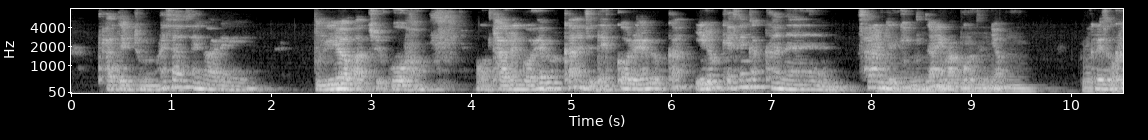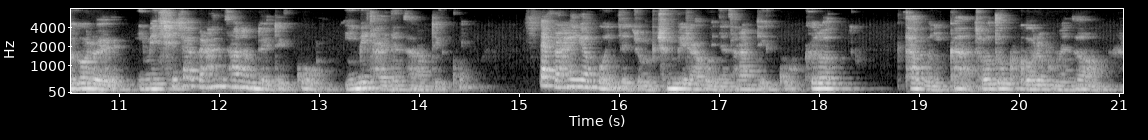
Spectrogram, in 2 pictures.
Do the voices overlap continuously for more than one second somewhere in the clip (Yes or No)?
Yes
